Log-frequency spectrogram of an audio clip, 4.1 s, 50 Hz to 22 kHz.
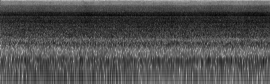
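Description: Steady, loud jet whine and low rumble from the Vision Jet G2 while it parks in Flight Simulator 2024, a continuous unbroken drone with no talking.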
